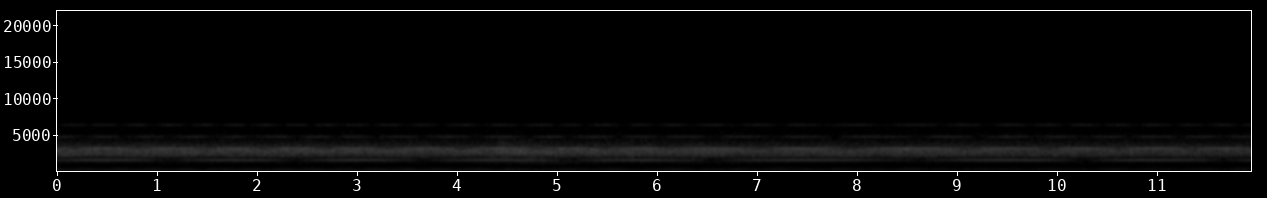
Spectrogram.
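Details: A steady mechanical drone with constant tonal hum, like engine or aircraft noise, fills the whole recording, with no animal calls heard.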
